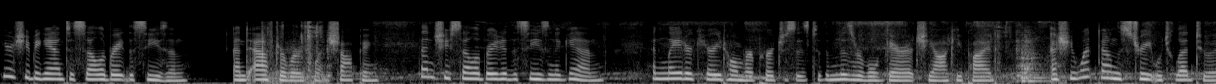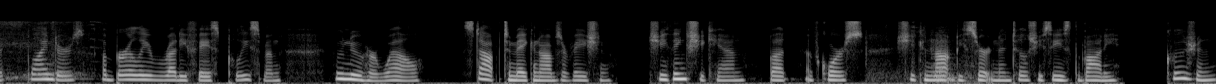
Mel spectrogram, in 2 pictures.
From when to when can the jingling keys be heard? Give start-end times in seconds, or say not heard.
2.6-3.4, 9.5-10.7, 20.8-22.0.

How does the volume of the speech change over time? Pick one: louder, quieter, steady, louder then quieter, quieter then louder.
steady.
